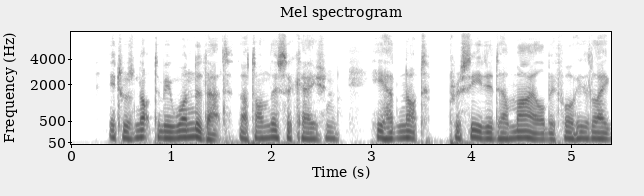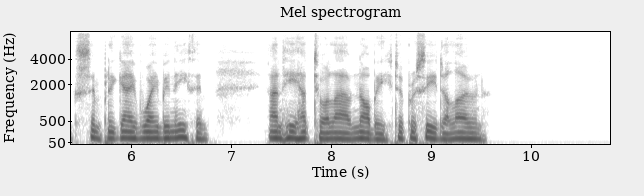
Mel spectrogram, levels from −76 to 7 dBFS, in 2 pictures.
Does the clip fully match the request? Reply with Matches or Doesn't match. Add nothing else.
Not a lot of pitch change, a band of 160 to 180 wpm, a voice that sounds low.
Doesn't match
